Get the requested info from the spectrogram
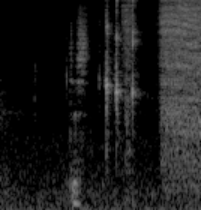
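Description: Aerosol can of spray basting adhesive spraying with a steady hiss, starting about a second and a half in after a few light clicks.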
